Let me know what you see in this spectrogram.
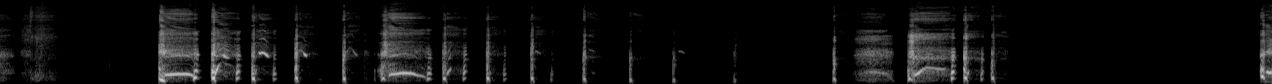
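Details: Acted cough by a male voice actor, part of a wordless cough/illness/hyperventilation voice collection: sharp coughs in clusters, some voiced and throaty, with quiet gaps between bursts.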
